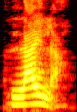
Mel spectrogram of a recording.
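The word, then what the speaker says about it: לילה: For example, the letter Hey often ends a word with an a or an sound, like in the words Laila, for night, and Boneh, the masculine singular form for build.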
